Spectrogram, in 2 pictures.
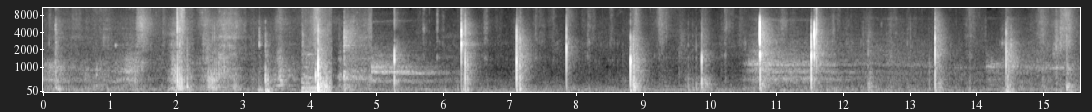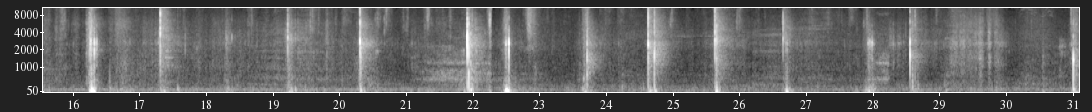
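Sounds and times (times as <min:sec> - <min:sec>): hands clicking and tapping on body: 0:05.2 - 0:31.0.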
